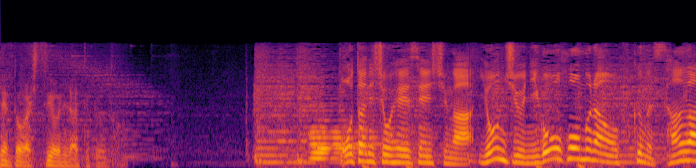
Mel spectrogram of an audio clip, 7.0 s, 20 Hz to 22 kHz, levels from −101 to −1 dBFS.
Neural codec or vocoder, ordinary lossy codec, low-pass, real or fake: none; none; none; real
